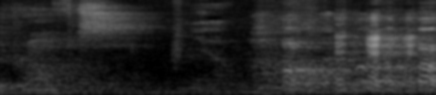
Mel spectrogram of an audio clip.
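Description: A man's voice with chuckling, then, about one and a half seconds in, a congregation laughing together.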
